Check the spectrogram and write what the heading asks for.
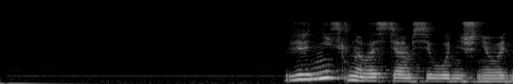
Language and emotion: Russian, neutral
